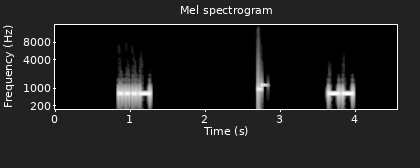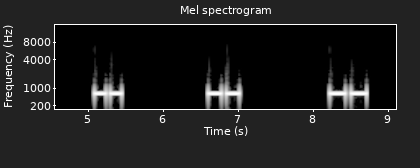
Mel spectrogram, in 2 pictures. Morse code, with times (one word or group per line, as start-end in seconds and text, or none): 0.8-1.3 V
3.6-8.7 MMMM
